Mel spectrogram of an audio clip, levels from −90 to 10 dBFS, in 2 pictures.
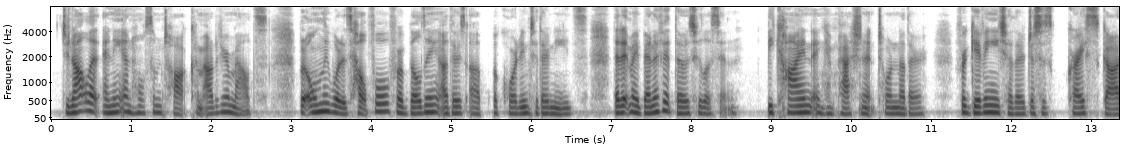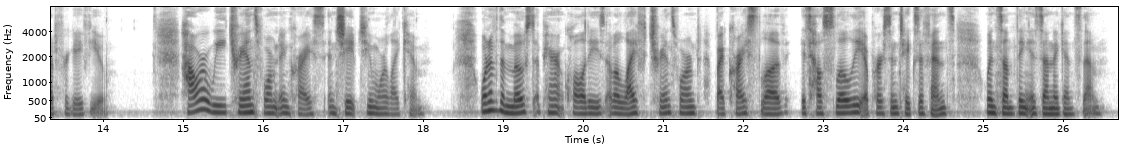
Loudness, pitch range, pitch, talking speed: -19 LUFS, 155-185 Hz, 165 Hz, 190 wpm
